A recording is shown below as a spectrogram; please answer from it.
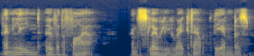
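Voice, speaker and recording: A man narrating a novel in a measured, unhurried storytelling manner. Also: rumbling low, fairly even intonation, pushed and bright, husky, lo-fi sound. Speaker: audiobook narrator. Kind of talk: scripted narration.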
